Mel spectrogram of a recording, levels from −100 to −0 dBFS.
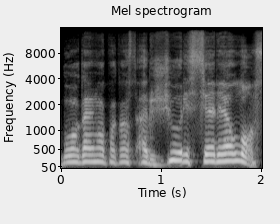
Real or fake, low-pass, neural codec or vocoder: fake; 14.4 kHz; codec, 44.1 kHz, 2.6 kbps, SNAC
